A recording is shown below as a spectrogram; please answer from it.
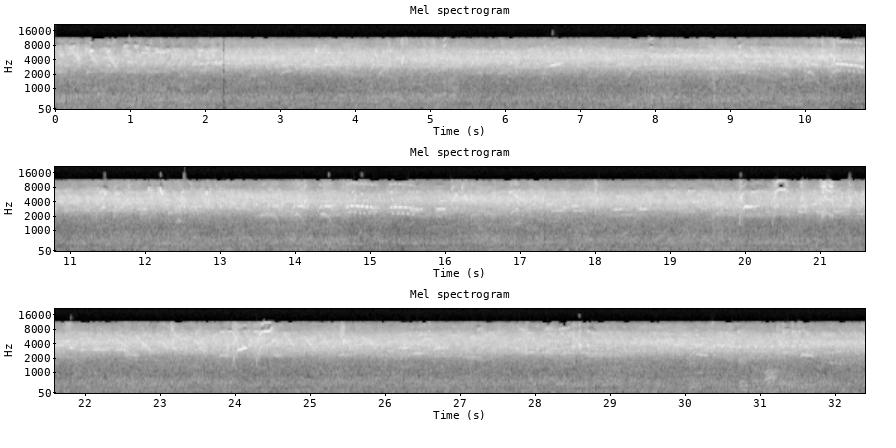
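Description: A hall full of caged show finches (goldfinches, canaries and their hybrids) singing together in a dense, continuous chorus of overlapping chirps and trills, over a low background murmur.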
